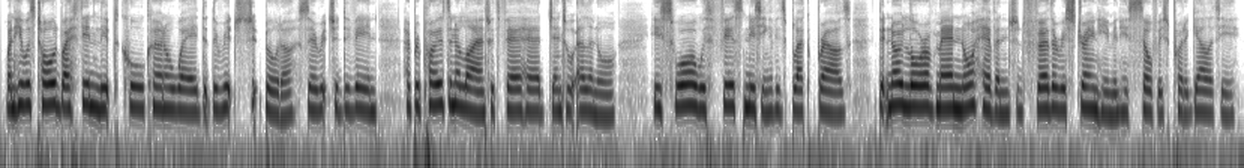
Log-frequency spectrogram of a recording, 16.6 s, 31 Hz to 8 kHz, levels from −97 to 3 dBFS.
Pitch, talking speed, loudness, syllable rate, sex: 215 Hz, 180 wpm, -18 LUFS, 5.1 syllables/s, female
